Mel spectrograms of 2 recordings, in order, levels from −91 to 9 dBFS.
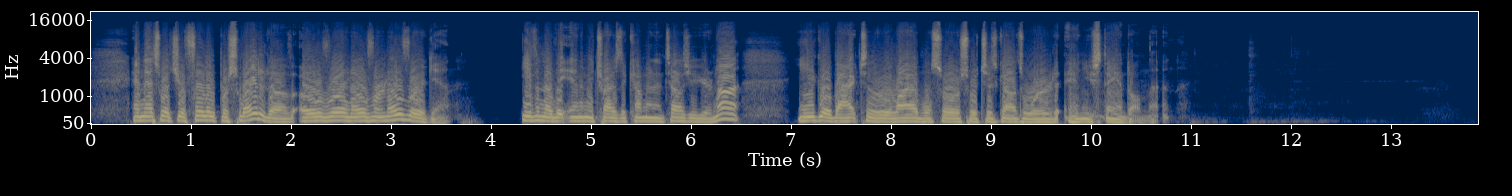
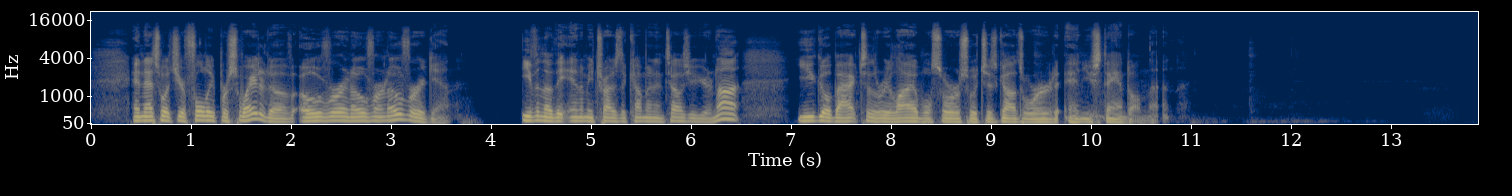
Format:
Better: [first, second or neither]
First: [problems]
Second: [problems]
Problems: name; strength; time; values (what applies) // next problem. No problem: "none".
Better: second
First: distortion; heavy; 18% of the sound clipped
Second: none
